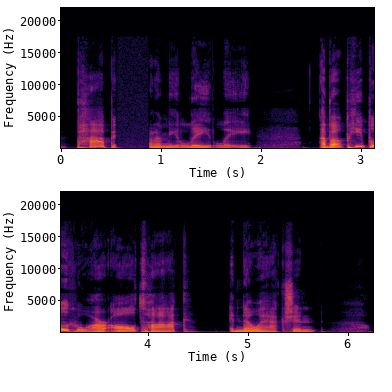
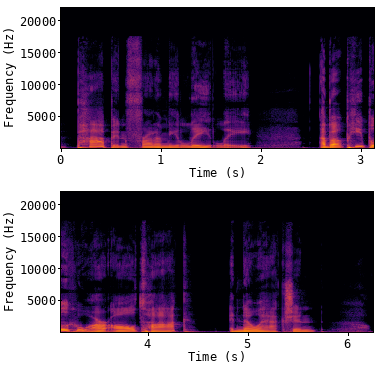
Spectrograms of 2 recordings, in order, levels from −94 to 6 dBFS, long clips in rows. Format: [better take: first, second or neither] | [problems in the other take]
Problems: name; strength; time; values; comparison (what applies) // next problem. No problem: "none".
second | audio cutting out; at 0.5 s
